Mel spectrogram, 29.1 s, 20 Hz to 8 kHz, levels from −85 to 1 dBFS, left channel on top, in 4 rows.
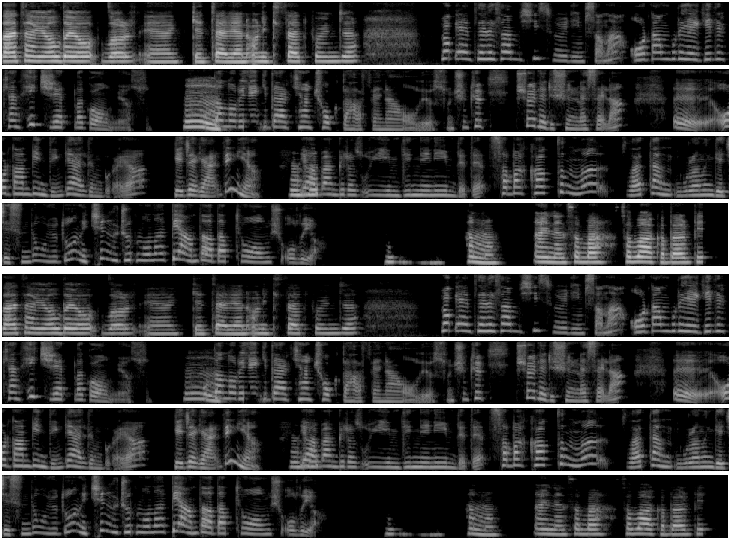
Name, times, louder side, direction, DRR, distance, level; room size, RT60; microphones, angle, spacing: voice 1, 0.0-4.1 9.1-9.5 17.4-17.7 25.6-26.8 27.1-28.8, left 7 dB, 80° left, 0.3 m, -30 dB
voice 2, 4.4-8.8 9.3-16.0 16.3-17.1 17.5-25.0, equal, ahead, 0.3 m, -38 dB
5.2 x 2.1 x 2.9 m
head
